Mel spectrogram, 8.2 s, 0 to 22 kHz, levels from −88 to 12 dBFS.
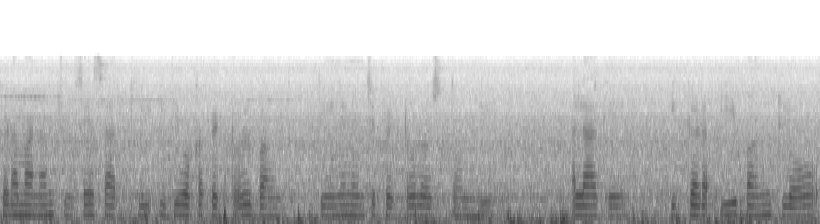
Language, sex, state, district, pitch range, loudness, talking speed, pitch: Telugu, female, Andhra Pradesh, Guntur, 170-180 Hz, -25 LUFS, 140 wpm, 175 Hz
